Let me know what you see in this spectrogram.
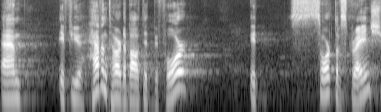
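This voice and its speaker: The speech comes at a very slow pace in a Swedish accent. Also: man. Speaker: tech company CEO, keynote speaker. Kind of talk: conference keynote. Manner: hesitant, with fillers.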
